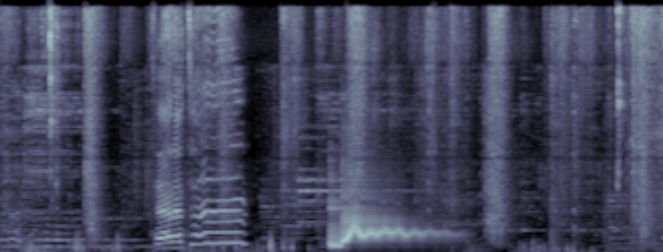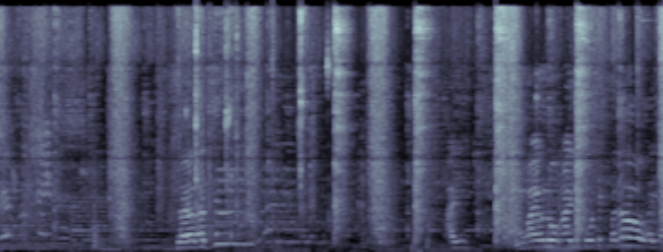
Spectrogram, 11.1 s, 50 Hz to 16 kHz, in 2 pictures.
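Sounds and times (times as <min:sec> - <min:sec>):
cartoon boing: 0:02.8 - 0:03.9.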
